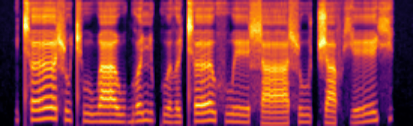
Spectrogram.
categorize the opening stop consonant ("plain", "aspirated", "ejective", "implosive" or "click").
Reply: aspirated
